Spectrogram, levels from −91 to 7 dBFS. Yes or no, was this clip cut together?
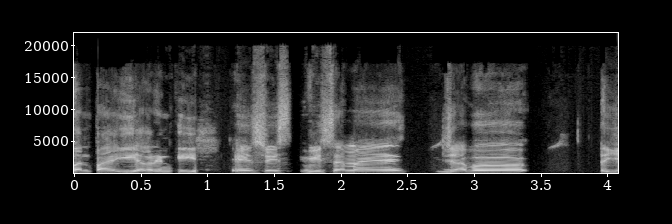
yes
